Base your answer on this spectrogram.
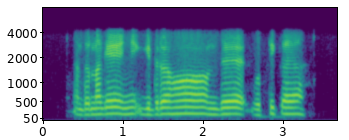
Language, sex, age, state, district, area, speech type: Santali, male, 18-30, Jharkhand, East Singhbhum, rural, conversation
